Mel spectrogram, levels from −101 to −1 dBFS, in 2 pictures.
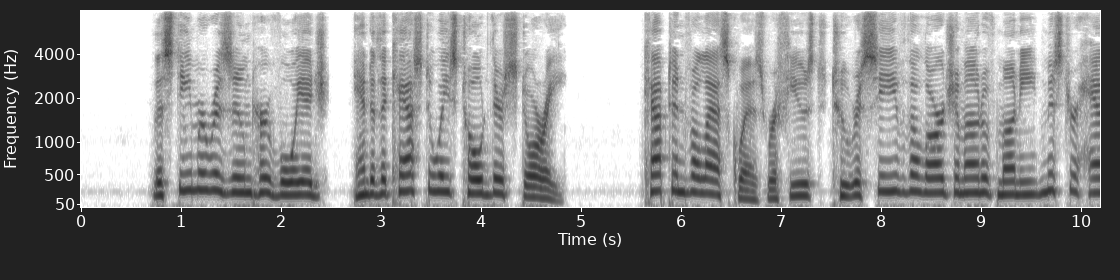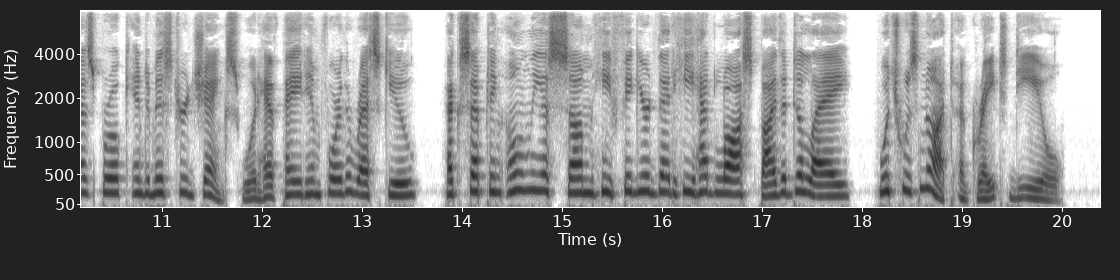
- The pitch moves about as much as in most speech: Yes, average, 4.0 semitones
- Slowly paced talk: No, average, 155 wpm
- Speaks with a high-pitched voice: Yes, high, 215 Hz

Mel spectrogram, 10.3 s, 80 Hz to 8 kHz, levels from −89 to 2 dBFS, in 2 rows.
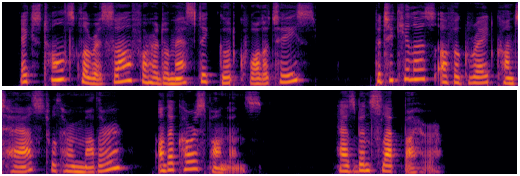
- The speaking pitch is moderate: No, high, 215 Hz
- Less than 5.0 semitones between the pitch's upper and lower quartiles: No, average, 5.3 semitones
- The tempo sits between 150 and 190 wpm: No, slow, 135 wpm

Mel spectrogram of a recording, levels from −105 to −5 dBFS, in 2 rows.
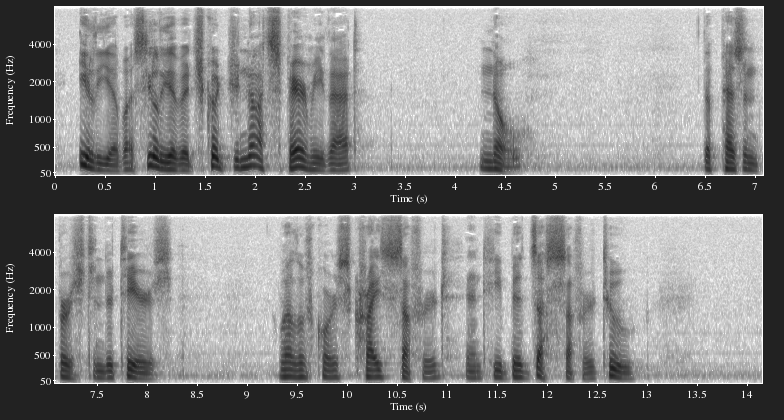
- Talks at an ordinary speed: No, slow, 105 wpm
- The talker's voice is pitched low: Yes, low, 115 Hz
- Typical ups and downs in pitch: Yes, average, 3.8 semitones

